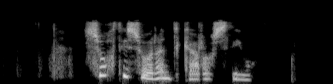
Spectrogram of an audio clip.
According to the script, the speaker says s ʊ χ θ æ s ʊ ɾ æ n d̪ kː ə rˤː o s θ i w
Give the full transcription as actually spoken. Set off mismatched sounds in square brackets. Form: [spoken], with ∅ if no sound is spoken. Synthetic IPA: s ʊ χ θ [i] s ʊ ɾ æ n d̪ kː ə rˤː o s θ i w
